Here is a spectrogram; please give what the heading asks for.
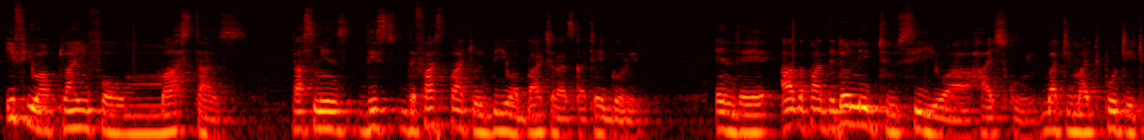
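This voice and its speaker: Tanzanian man, dark, roomy and distant. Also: medium pitch. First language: Swahili. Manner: halting, self-correcting explanation. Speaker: scholarship tutorial host. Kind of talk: screen-recording walkthrough.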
